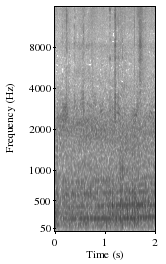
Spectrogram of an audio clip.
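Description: Light rail train approaching, heard as a steady low hum over outdoor background noise.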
